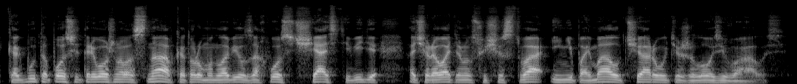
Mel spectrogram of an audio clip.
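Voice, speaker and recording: A man narrating a classic novel as an audiobook, in a measured literary storytelling manner. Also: on the low side, fairly even intonation.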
